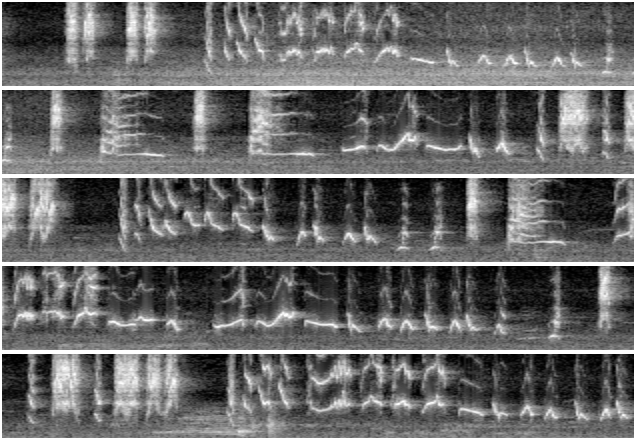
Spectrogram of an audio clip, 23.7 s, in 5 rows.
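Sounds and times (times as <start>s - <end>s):
Oriental magpie-robin singing tutor song in tembakan style: 0.0s - 23.6s.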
